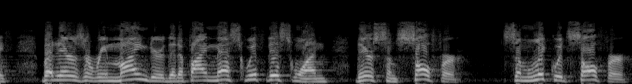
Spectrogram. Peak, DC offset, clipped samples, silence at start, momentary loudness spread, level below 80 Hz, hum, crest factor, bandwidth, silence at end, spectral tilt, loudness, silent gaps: -14 dBFS; under 0.1%; under 0.1%; 0 s; 8 LU; -62 dBFS; none; 12 dB; 8 kHz; 0.05 s; -4 dB/octave; -25 LUFS; none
